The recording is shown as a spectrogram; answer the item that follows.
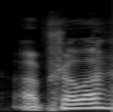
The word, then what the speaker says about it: Aprilia: which would include brands like Aprilia.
